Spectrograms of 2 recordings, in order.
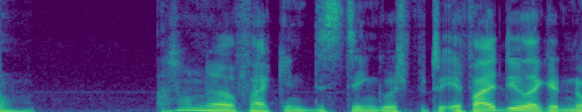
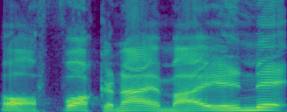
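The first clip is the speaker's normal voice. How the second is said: fake British accent, higher; 6 semitones higher than usual. Acting out how someone would react to a name drop: put-on British accent. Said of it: "funnier accent to do".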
